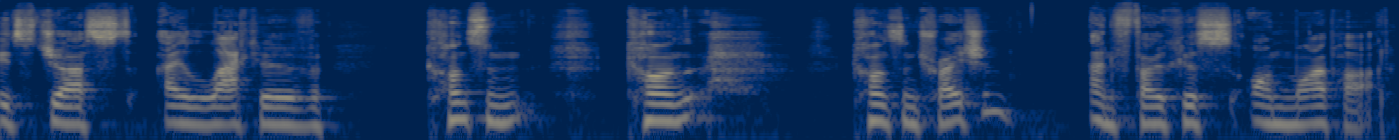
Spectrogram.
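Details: Adult male with cerebral palsy from birth affecting his left side; stuttering described as a symptom of it, first noticed around age five, gone for about a year then returned worse; treated with the McGuire Programme. Finding: stuttering.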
